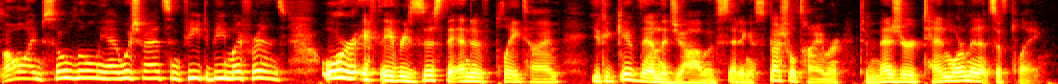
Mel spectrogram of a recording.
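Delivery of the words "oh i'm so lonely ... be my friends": squeaky, very high, silly talking-shoe voice. Showing how a parent can make the shoes talk to a child: funny talking-shoe voice. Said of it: "pretend the shoes are talking to them in a funny voice".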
